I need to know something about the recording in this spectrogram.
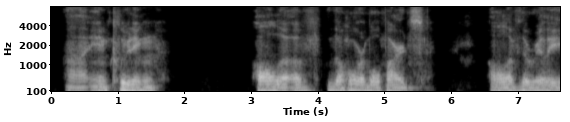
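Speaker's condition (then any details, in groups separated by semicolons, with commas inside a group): ALS; expects to lose voice very soon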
